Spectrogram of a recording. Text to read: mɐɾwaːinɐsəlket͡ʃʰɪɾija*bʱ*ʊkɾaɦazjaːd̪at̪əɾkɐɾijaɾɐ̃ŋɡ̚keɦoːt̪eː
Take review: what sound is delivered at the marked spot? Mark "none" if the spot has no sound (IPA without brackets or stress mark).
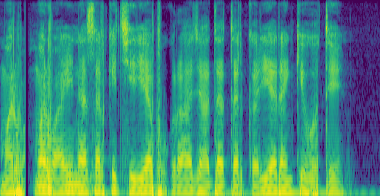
bʱ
